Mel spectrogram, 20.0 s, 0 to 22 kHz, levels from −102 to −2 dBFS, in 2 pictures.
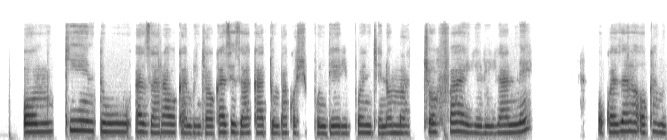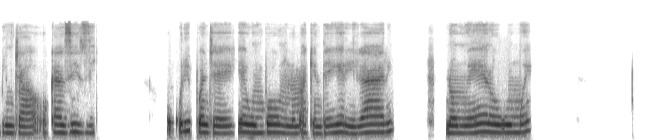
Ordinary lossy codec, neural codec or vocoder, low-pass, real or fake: Opus, 24 kbps; none; 10.8 kHz; real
